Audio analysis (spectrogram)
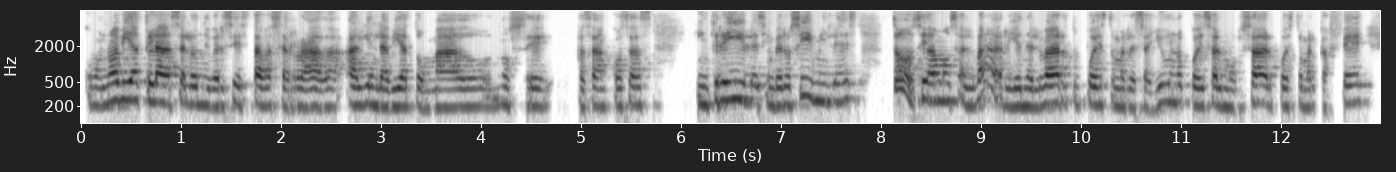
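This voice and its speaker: A woman's voice: mid-range voice, fairly even intonation, moderate pace, muffled recording. A middle-aged woman from Peru with a Peruvian Spanish accent, speaking as a guest poet in a reflective interview, often ending thoughts with "¿no?". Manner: reflective, with frequent "¿no?" tags and "este" fillers. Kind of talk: conversational interview.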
